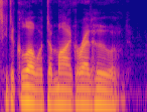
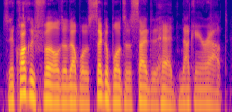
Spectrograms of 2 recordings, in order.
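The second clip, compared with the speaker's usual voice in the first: ordinary delivery, nothing marked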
